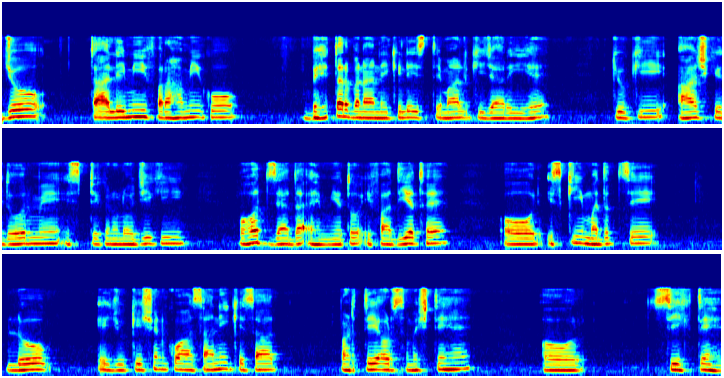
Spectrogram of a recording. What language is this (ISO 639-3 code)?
urd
